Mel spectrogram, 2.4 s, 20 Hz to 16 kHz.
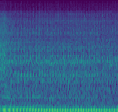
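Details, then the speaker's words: Skoda Octavia 1.9 TDI diesel after injection pump replacement, timing checked, intake manifold removed so it is loud: even deep clatter at idle with a steady beat, no misses or knocks; running properly. "Là, il fait du bruit parce qu'il n'y a pas d'admission."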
